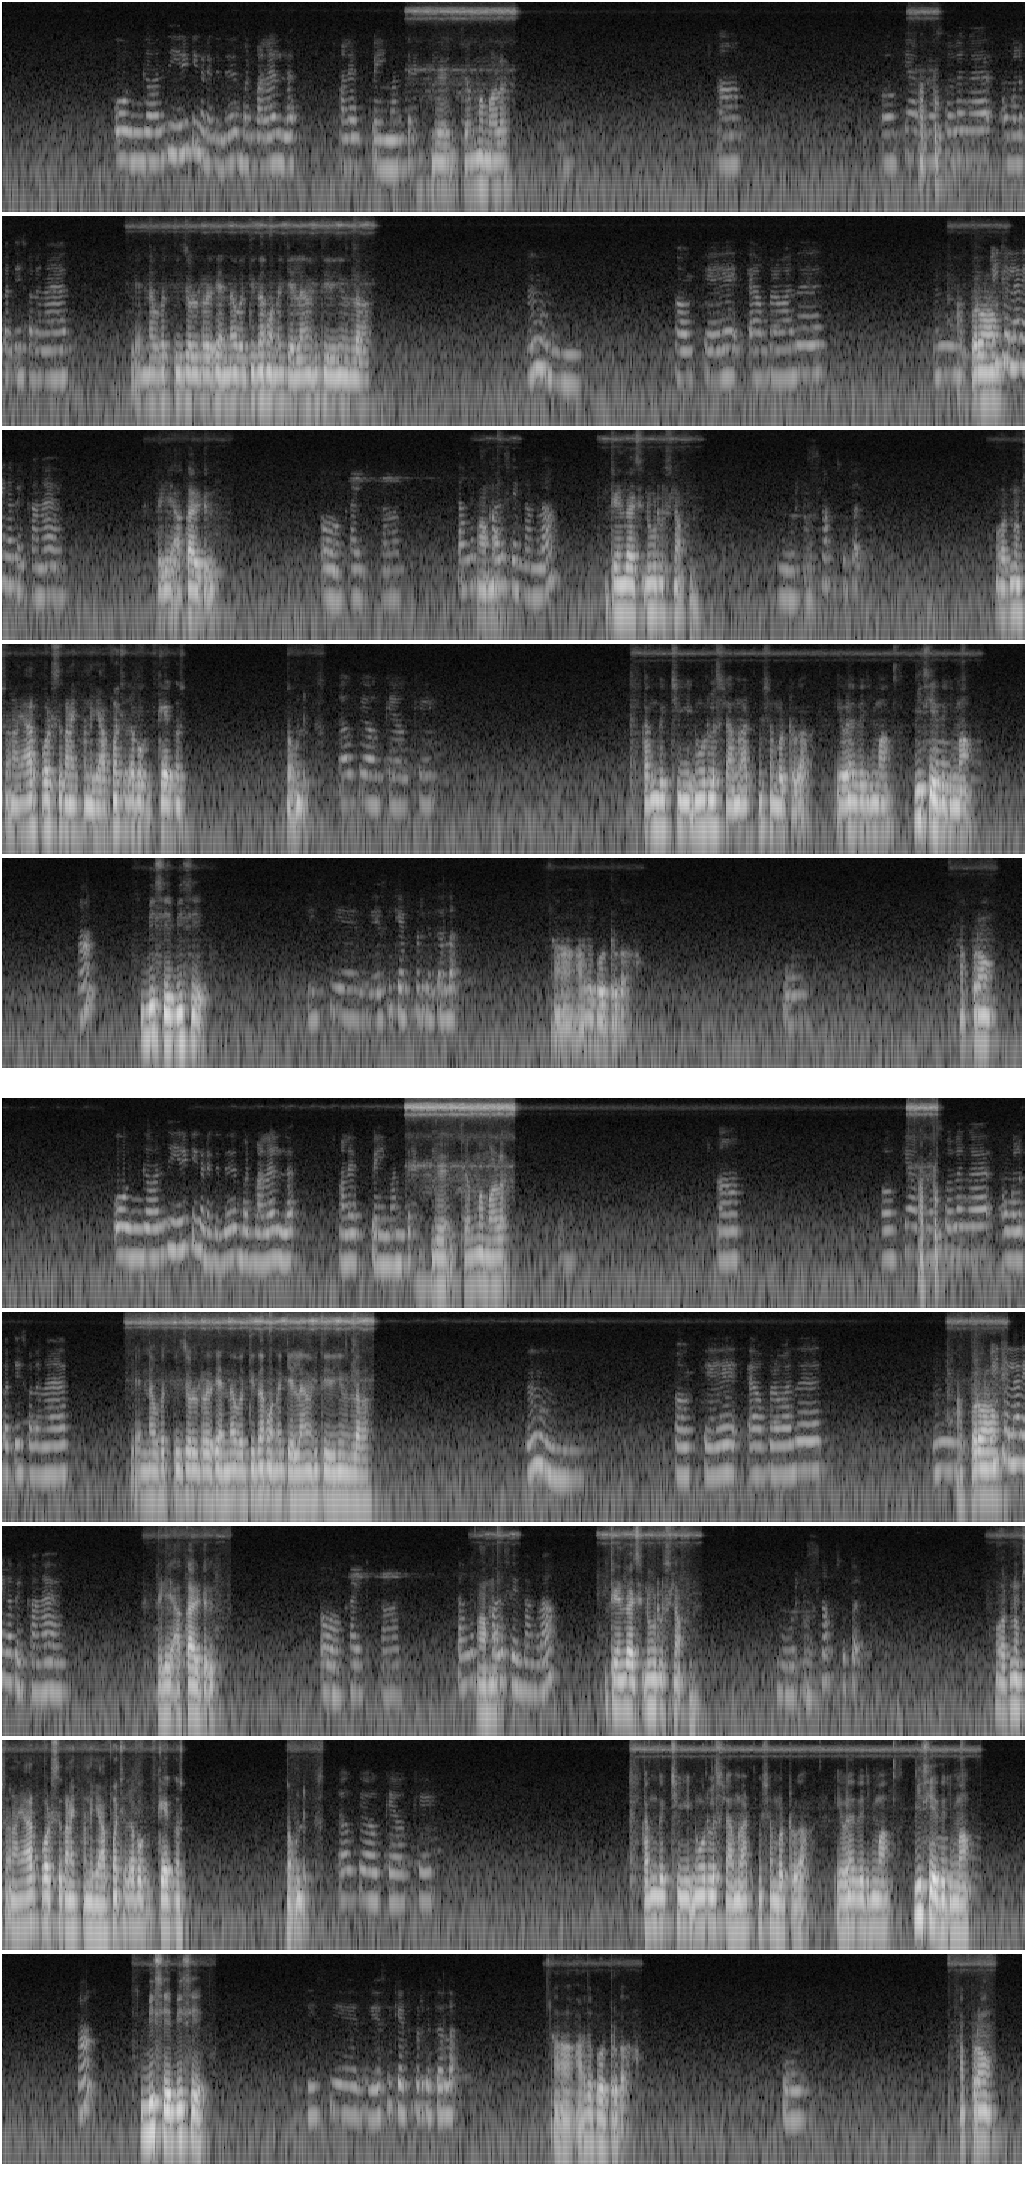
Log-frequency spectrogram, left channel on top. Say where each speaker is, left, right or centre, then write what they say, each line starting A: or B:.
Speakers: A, on the right; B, on the right.
A: ஓ இங்க வந்து இரிட்டி கிடக்குது பட் மழை இல்ல மழை பெய் மா
B: இங்கே செம்ம மழ
A: உம் <unintelligible> ஆ ஓகே அப்பறம்
B: அப்புறம்
A: சொல்லுங்க உங்கள பத்தி சொல்லுங்க
B: என்ன பத்தி சொல்றது என்ன பத்திதான் உனக்கு எல்லாமே தெரியும்ல
A: ம் ஓகே அப்பறம் வந்து ம்
B: அப்புறம்
A: வீட்டுல எல்லாரும் எங்க போய்ருக்காங்க
B: வெளியே அக்கா வீட்டுக்கு
A: ஓ அக்கா வீட்டுக்கா தங்கச்சி
B: ஆமாம்
A: காலேஜ் சேர்ந்தாங்களா
B: சேர்ந்தாச்சு நூர்ல் இஸ்லாம்
A: நூர்இஸ்லாம் சூப்பர்
B: ஒரு நிமிஷம் நான் ஏர்போர்ட்ஸ் கனெக்ட்டு பண்ணிக்குற அப்போ சில கே சவுண்டு
A: ஓகே ஓகே ஓகே
B: தங்கச்சி நூறுல் இஸ்லாம்ல அட்மிஷன் போட்டிருக்கா எவளோ தெரியுமா பி சி‌
A: ஓ
B: ஏ தெரியுமா
A: ஆ
B: B C A B C A
A: B C A AC கேள்வி பட்டது தெர்ல
B: ஆ அது போட்ருக்கா
A: ம்
B: அப்பறம்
